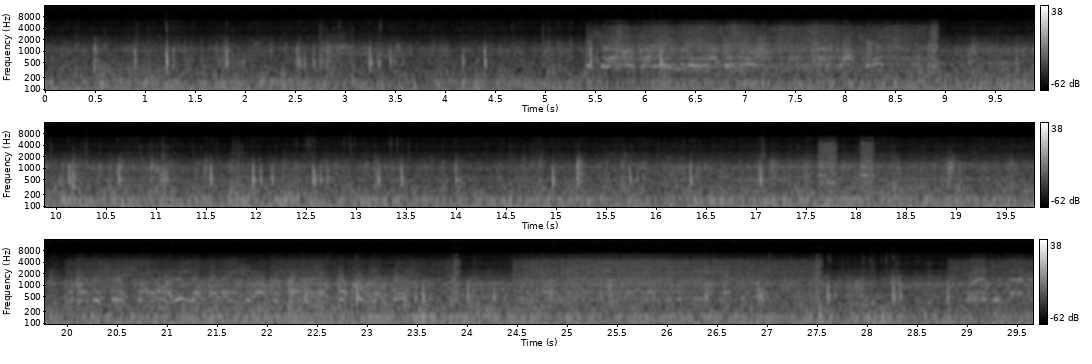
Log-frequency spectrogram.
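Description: Tyres crunch and rattle over a rough gravel road.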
